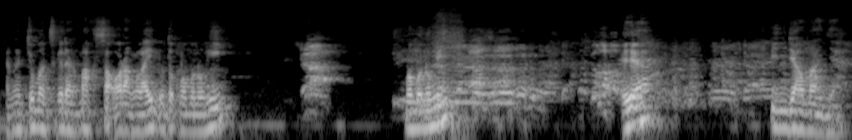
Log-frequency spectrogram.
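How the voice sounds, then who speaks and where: A middle-aged man giving a motivational seminar talk, animated, swinging between loud and hushed, often chuckling. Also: mid-range voice, a little slow, pauses often, crowd noise. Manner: chuckles often while telling stories. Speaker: motivational coach.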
